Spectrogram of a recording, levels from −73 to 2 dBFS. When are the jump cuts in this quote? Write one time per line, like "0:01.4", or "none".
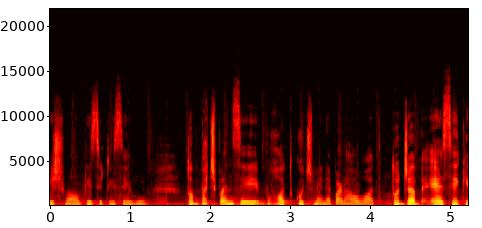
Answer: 0:04.1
